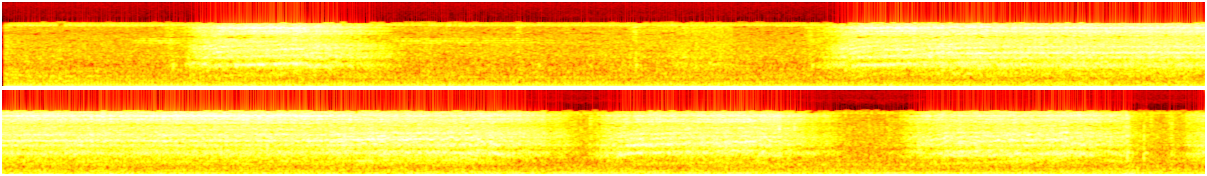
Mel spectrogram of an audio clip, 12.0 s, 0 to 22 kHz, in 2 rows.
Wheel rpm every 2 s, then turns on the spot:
40, 10, 120, 160, 110, 70.
none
